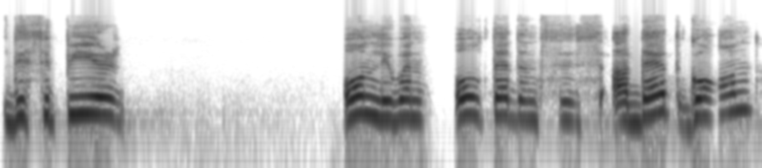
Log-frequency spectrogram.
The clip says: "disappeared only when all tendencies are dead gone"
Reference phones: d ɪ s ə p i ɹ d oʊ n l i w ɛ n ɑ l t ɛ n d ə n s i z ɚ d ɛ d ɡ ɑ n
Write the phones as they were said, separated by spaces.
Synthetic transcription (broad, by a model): d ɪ s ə p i ɹ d oʊ n l i w ɛ n ɑ l t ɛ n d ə n s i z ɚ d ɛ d ɡ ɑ n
